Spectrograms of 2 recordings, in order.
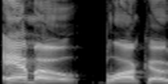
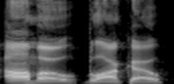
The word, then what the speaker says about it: Ammo Blanco: 4, I'm going to say it right today, Ammo Blanco, not Amo Blanco.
